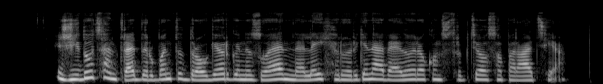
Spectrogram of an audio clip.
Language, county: Lithuanian, Marijampolė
